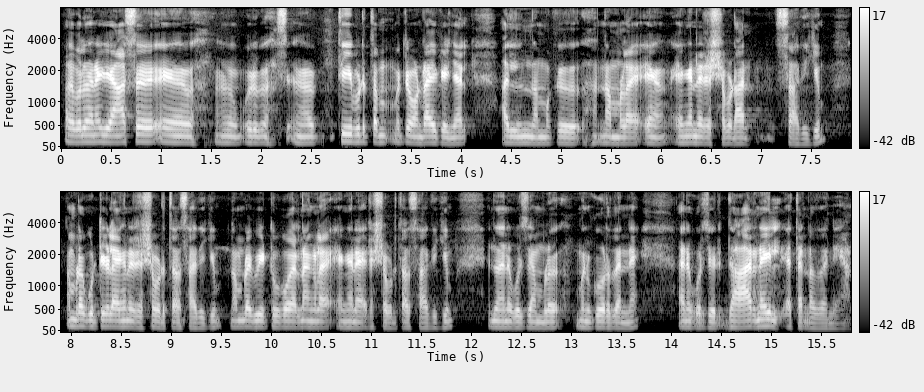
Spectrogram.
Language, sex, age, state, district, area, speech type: Malayalam, male, 45-60, Kerala, Kottayam, rural, spontaneous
